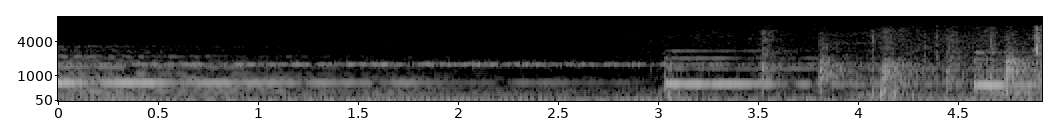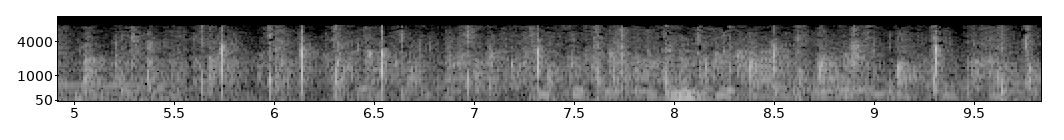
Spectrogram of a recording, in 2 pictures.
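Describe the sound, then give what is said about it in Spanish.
A sustained tone gives way to a few scattered claps that gradually thicken into full, steady audience applause after a short story is read aloud, growing louder toward the end with faint voices mixed in. “Le costó arrancar el aplauso, ¿qué pasó?”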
